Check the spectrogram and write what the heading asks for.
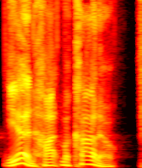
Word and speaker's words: Mikado: Mikado, Hot Mikado, rhymes with baked potato.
